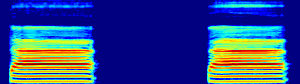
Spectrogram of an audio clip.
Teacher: জিহ্বার আগা সামনের ওপরের দুই দাঁতের গোড়ার সঙ্গে লাগিয়ে উচ্চারিত হয়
